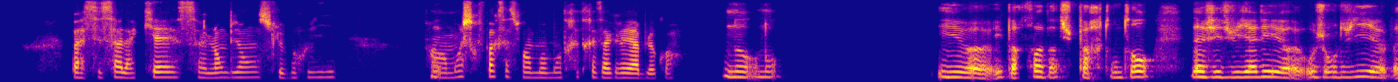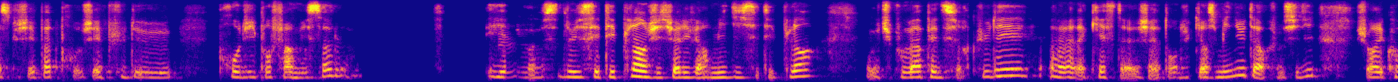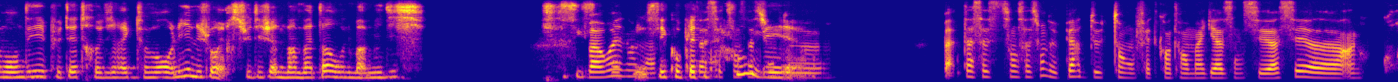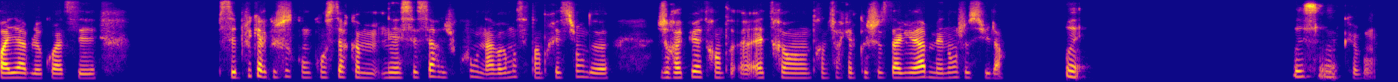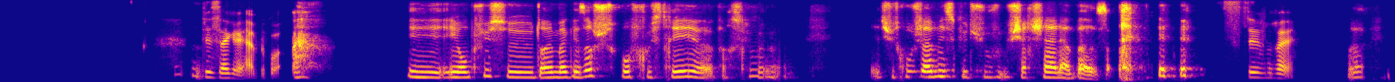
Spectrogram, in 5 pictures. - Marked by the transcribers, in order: tapping; laughing while speaking: "C'est que c'est"; chuckle; laugh
- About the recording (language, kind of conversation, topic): French, unstructured, Quelle est votre relation avec les achats en ligne et quel est leur impact sur vos habitudes ?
